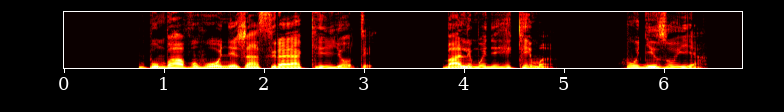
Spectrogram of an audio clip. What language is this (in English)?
Swahili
